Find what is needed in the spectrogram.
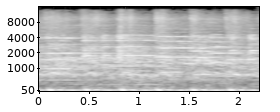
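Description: Symphonic metal band playing live and loud through a club PA in an instrumental passage between vocal lines: driving drums with a violin line over the band.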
